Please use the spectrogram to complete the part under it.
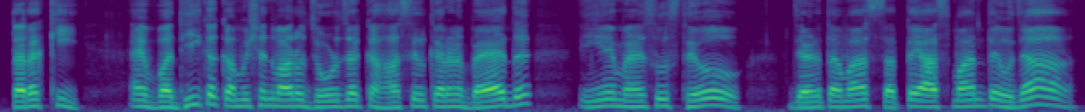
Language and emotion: Sindhi, happy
